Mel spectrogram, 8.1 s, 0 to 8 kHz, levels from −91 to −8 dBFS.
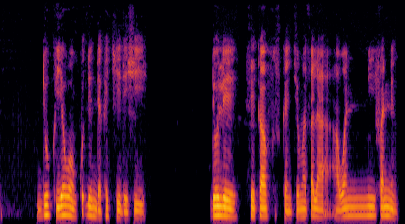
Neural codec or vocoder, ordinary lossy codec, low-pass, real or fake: none; none; none; real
